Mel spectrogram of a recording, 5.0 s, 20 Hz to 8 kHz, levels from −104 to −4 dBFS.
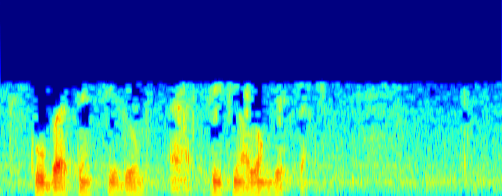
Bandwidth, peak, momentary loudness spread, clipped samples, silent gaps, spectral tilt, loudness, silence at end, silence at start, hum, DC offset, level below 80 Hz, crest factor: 2.2 kHz; -8 dBFS; 21 LU; under 0.1%; none; -14 dB/octave; -31 LUFS; 0 s; 0 s; none; under 0.1%; -52 dBFS; 24 dB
